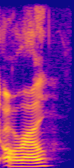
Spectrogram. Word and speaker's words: Arell: Most of the time, I pronounce it Arell.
